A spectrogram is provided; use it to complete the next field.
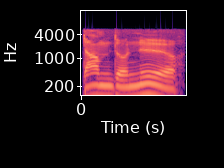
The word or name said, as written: dame d'honneur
